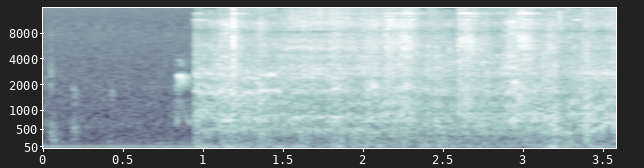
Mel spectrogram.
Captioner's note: gears whirring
